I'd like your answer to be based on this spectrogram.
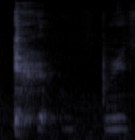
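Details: A young daughter, just woken in the morning, gives a short cough followed by a brief voiced sound in a quiet room.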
